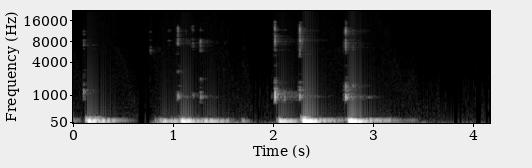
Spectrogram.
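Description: Computer keyboard keys being typed, quietly, in four short bursts of clicks with soft thuds.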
